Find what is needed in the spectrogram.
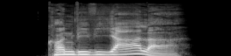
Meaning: inflection of konvivial: 1. strong/mixed nominative masculine singular 2. strong genitive/dative feminine singular 3. strong genitive plural
- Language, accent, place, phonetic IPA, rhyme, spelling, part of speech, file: German, Germany, Berlin, [kɔnviˈvi̯aːlɐ], -aːlɐ, konvivialer, adjective, De-konvivialer.ogg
